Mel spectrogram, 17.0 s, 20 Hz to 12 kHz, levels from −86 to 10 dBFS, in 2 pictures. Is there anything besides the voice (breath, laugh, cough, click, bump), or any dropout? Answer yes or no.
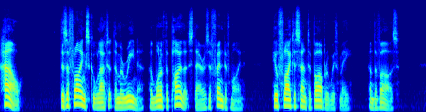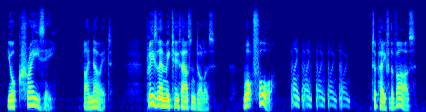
yes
